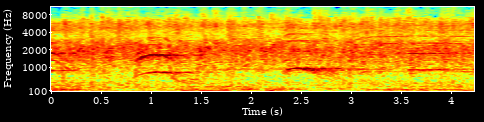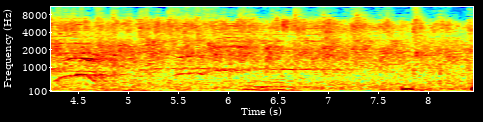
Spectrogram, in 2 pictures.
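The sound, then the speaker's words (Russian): A standing ovation welcoming a couple: loud, dense applause from a large crowd, steady and unbroken for the full length, with occasional rising whoops and cheers mixed into the clapping. “Да, они заслуживают стоячей овации.”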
